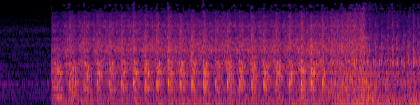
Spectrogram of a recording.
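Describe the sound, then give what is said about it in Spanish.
A car engine starts: after a quiet moment it abruptly catches, and a rapid, rhythmic pulsing settles into a steady, loud running hum at idle, with no voices. “Arranca el motor, que voy a ver la salida de gases por el tubo de escape.”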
